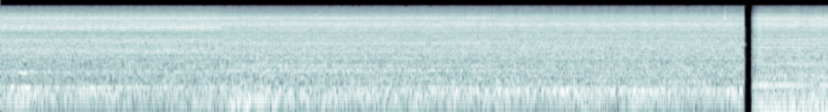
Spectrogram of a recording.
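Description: Fire engine running, a steady low engine hum under a broad even noise. It drops out abruptly for an instant near the end, then comes back as a steadier hum.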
